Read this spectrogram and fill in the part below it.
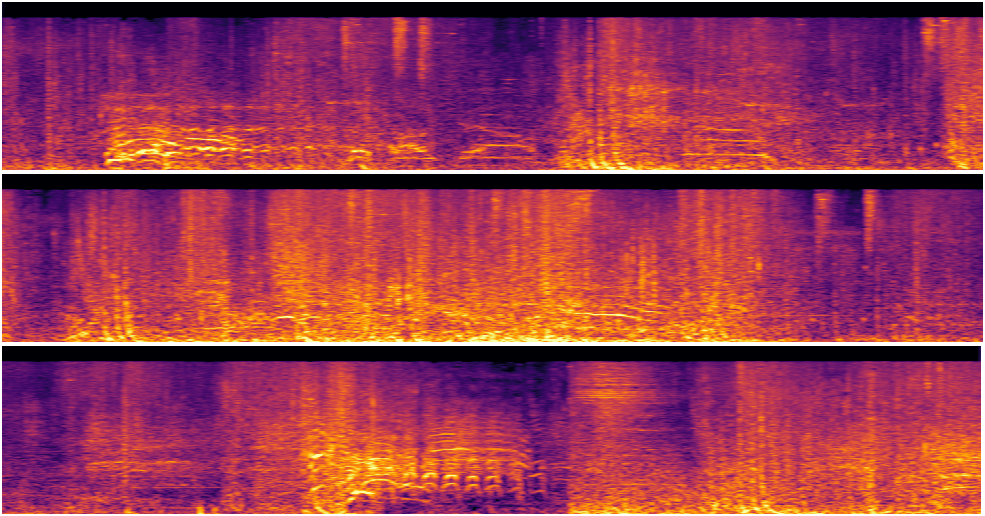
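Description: Game spells and hits crackle and boom.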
